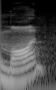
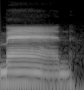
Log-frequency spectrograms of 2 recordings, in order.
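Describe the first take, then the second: First: The vowel is rounded and back, like 'mon'. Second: The vowel is open and front, like 'man'. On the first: "I said my man as Mon" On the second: "to make it fit in more with uh with the Canadians"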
